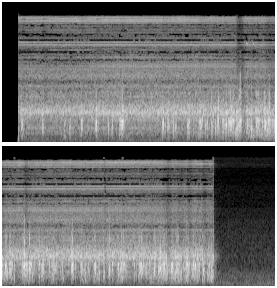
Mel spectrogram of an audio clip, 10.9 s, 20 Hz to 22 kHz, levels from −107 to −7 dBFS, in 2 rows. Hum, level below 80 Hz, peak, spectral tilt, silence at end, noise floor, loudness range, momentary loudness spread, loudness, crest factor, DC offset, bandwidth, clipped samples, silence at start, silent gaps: none; -70 dBFS; -4 dBFS; -2 dB/octave; 1.2 s; -63 dBFS; 2 LU; 5 LU; -24 LUFS; 22 dB; under 0.1%; 15.5 kHz; under 0.1%; 0.3 s; none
